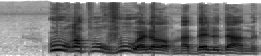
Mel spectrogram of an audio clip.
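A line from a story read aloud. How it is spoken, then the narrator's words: Captain shouting. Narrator (French): cria le capitaine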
